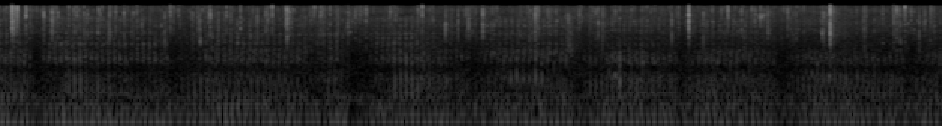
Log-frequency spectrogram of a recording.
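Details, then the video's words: Domestic cat purring in a steady low rumble that swells and fades with each breath, roughly once a second, over sharp crackling and popping from a fireplace. "Purring Cat with Cozy Crackling Fireplace Sound"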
